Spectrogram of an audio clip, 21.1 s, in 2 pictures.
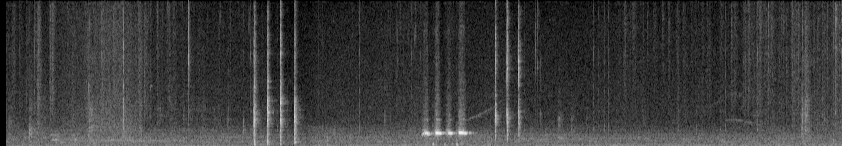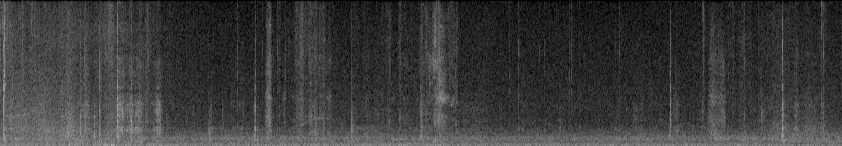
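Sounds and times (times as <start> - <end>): bird calls: 9.0 - 9.7.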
